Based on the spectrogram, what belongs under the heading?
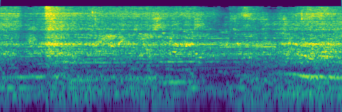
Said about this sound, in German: Ja. Zwei Autos in einem Rennen.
